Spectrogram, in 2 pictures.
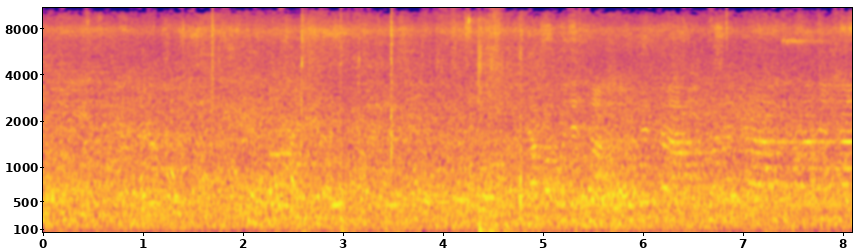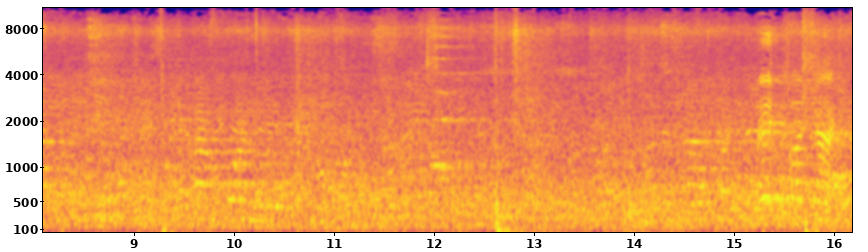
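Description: Wrestlers' feet thump and slap on a mat in a large echoing hall.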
